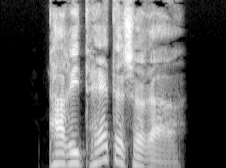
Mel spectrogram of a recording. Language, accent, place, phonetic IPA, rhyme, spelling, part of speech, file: German, Germany, Berlin, [paʁiˈtɛːtɪʃəʁɐ], -ɛːtɪʃəʁɐ, paritätischerer, adjective, De-paritätischerer.ogg
- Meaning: inflection of paritätisch: 1. strong/mixed nominative masculine singular comparative degree 2. strong genitive/dative feminine singular comparative degree 3. strong genitive plural comparative degree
